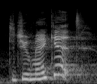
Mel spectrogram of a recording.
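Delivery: usual speaking voice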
